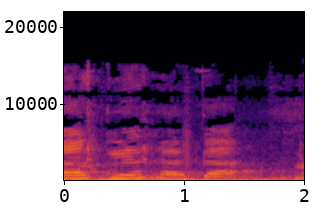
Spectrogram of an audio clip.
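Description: A young child singing a short tune, holding a few high notes one after another, over a steady low room hum.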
